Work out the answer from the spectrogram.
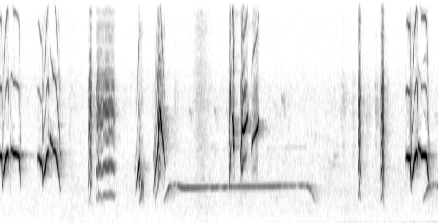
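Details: Oriental magpie-robin (kacer) singing a lively varied song, played to provoke other magpie-robins and stir their breeding urge; looping whistled notes, harsh buzzy bursts and a long steady flat whistle lasting nearly two seconds, with gaps between phrases.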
